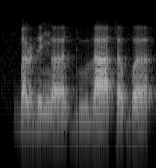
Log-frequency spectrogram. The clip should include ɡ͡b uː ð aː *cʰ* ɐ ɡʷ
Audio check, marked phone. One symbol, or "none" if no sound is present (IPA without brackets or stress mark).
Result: t̪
